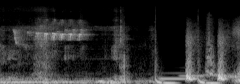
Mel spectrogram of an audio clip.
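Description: Small birds chirping, a quick run of short falling chirps, over a low steady background hum. Near the end, low thumps begin.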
